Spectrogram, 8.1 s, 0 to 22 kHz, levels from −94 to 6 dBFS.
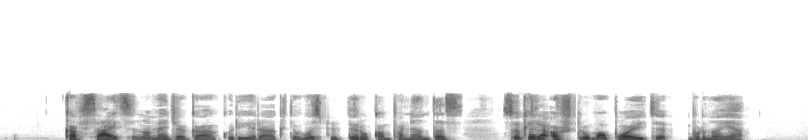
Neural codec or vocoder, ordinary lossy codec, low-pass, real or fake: none; AAC, 32 kbps; 7.2 kHz; real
